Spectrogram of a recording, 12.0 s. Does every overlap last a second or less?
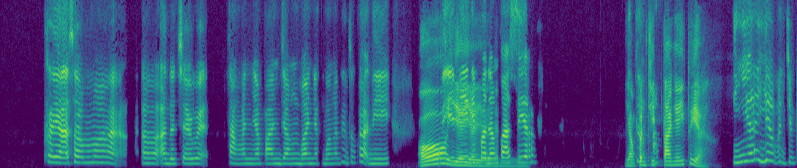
No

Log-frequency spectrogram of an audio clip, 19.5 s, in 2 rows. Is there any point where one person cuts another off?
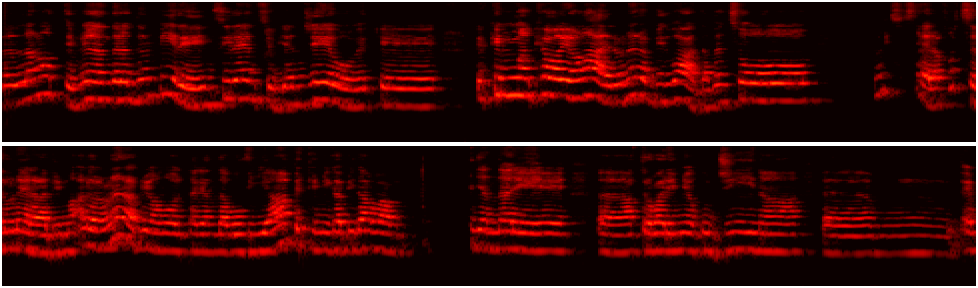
No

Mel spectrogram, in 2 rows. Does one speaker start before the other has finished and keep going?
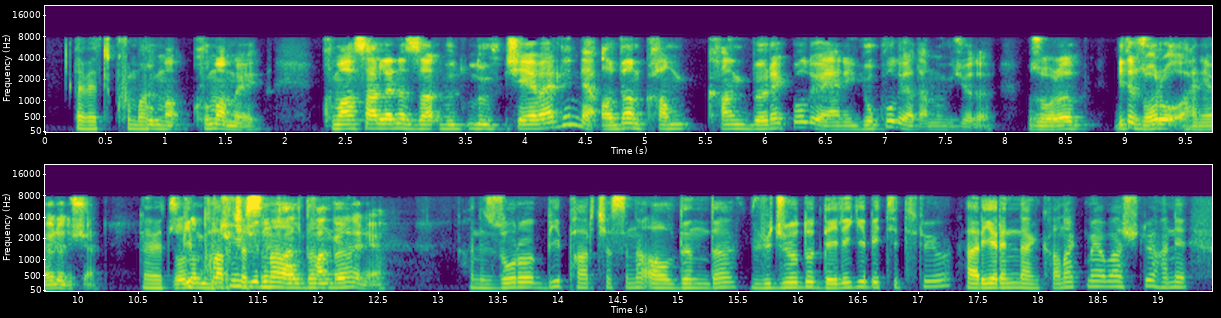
Yes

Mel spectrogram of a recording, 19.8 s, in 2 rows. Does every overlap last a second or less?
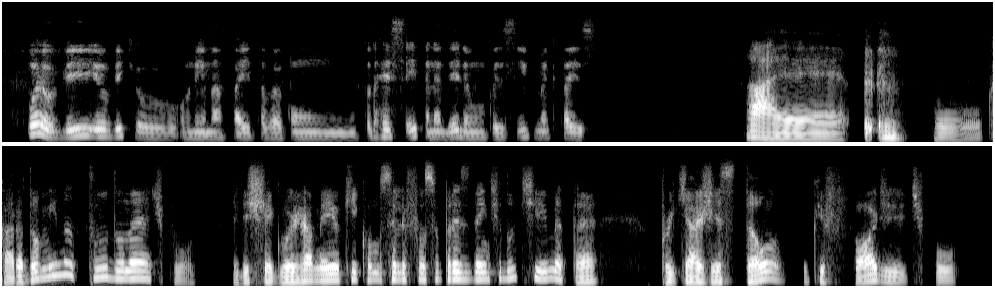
Yes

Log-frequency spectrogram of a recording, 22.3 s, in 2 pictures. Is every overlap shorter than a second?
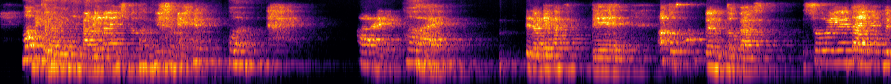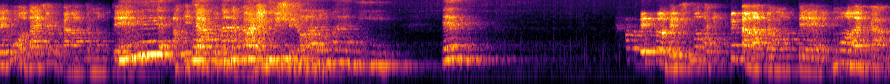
No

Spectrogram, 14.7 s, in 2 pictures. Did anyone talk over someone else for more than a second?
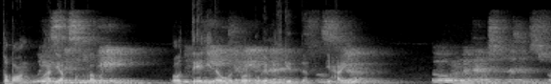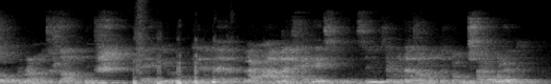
Yes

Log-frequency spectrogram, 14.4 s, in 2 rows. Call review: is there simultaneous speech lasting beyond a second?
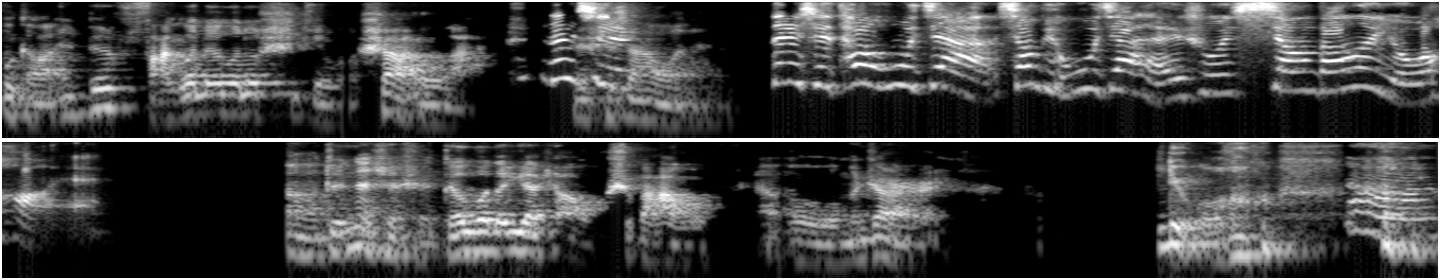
No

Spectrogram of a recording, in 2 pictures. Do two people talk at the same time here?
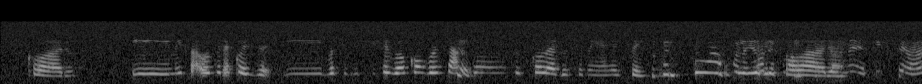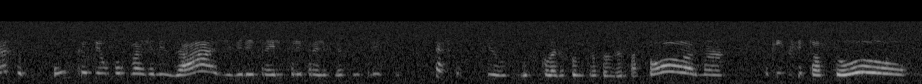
Yes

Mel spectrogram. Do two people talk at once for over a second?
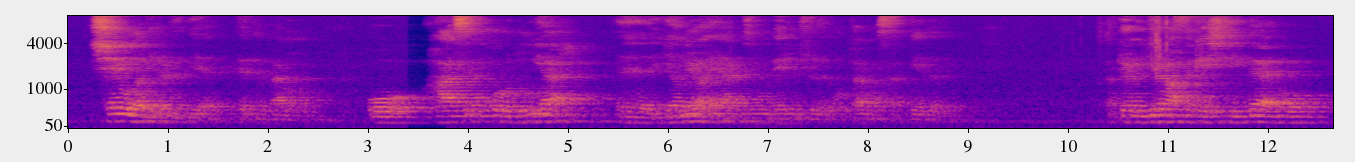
No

